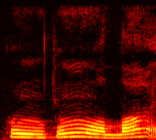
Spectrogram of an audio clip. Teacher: كنتم والله، الميم مع الواو هن إظهارا شفويا، والعلاقة بين الميم والواو هنا تجانس.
